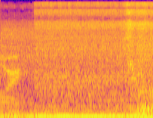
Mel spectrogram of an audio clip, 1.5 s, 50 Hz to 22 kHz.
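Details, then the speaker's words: 2JZ-swapped BMW E46 M3 running again after repair, with the starter tapped to get it going and no leaks so far: a deep, steady engine drone at an even pitch with no knock or tick, so it runs normally. "so far no leaks so oh man dude it is great hearing this let's let's listen to it a little bit more"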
